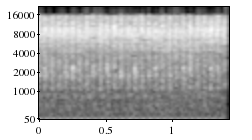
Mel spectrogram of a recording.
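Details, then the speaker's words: Mitsubishi L300 diesel van with a hard-starting complaint, started after the fuel filter was opened. It fires immediately with no long cranking, then settles into an even diesel clatter with no hunting: normal idle. "Langsung jos ini guys, nggak ada memel mantap."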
